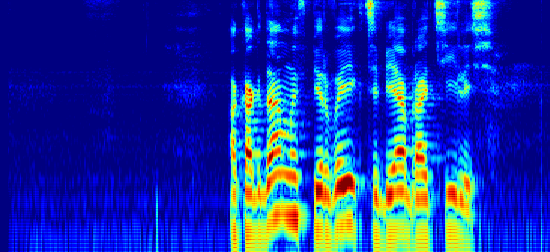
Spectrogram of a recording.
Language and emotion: Russian, neutral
